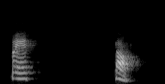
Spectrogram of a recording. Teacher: Pet, top, bilabial, plosive. Place of articulation, bilabial, manner, plosive.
